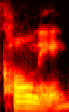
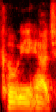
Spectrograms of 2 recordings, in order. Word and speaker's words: Coney Hatch: It was originally spelled Colney, but not pronounced Colney. It's pronounced Coney Hatch. And so we just took the L out.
